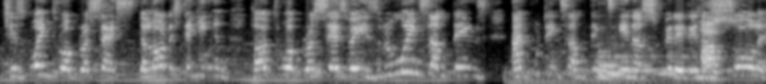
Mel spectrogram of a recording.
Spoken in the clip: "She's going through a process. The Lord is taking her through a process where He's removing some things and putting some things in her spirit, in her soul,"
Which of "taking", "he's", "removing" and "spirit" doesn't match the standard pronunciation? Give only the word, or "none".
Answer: removing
